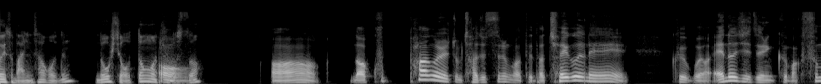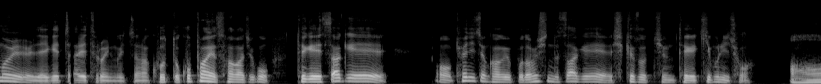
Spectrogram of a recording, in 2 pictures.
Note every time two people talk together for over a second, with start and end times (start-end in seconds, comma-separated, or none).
none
